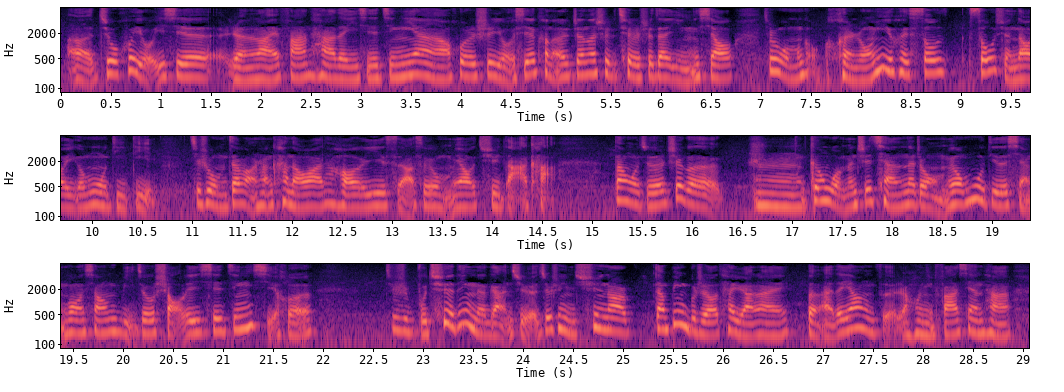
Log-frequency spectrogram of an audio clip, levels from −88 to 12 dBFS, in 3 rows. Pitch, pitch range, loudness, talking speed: 185 Hz, 170-210 Hz, -22 LUFS, 285 characters per minute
